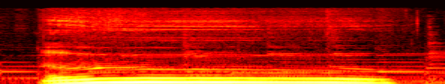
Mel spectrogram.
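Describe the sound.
A single long, steady moo from a person imitating a cow in front of cows, held for nearly two seconds and fairly loud, with no other talking.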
